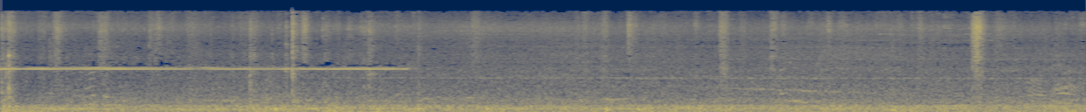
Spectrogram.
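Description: Pesa Foxtrot tram's door-closing warning: a steady high beep for about four seconds, over the steady low hum of the tram standing at the platform. A sharp click near the end.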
